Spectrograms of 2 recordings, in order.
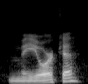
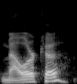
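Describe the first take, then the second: First: The double L is said as a Y sound. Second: The double L is said as an L sound. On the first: "I'm going to say it with Spanish inflection" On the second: "I assume double L"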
